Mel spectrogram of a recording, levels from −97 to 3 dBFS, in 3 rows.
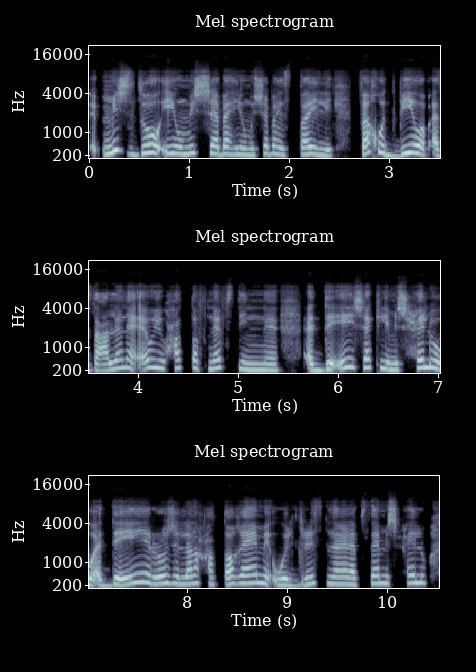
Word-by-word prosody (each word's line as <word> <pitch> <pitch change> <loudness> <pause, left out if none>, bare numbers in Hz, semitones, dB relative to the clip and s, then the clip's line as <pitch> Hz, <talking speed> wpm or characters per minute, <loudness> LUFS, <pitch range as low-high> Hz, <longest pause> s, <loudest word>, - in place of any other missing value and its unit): مش 340 +2 +4
ذوقي 265 +3 +2
ومش 250 +3 0
شبهي 245 -4 0
ومش 210 -1 -3
شبه 255 -2 -2
استايلي، 220 -1 -1 0.3
فآخد 245 0 +2
بيه 260 +10 +3
وأبقى 210 -6 +2
زعلانة 220 +8 0
أوي 285 0 0
وحاطّه 270 +2 -5
في 250 -1 -8
نَفسي 280 +2 -3
إن 215 -2 -1 0.3
قدّ 205 +1 +1
إيه 280 +7 +3
شكلي 290 -4 0
مش 220 0 0
حلو، 280 -2 +3
وقدّ 195 0 +1
إيه 265 +8 +3
الrouge 260 +1 +1
اللي 245 0 0
أنا 265 - 0
حاطّاه 230 -3 -2
غامق، 265 0 +1
والdress 215 +4 -2
اللي 245 -1 -1
أنا 235 - 0
لابساه 230 +4 -2
مش 260 -1 -2
حلو، 275 0 -1
245 Hz, 195 wpm, -23 LUFS, 220-275 Hz, 0.3 s, مش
